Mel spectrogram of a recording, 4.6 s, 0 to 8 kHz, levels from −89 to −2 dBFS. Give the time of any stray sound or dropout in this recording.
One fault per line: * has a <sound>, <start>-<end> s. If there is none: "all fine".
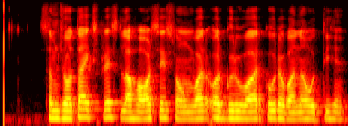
all fine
